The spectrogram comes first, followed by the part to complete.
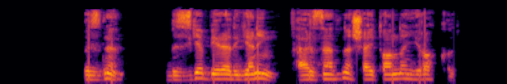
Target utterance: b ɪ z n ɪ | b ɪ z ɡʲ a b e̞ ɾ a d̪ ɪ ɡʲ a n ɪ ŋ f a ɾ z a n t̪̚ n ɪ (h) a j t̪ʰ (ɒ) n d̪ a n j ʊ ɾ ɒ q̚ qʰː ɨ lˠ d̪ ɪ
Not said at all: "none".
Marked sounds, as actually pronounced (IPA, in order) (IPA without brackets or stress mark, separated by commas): ʃ, ɒ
